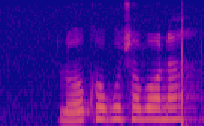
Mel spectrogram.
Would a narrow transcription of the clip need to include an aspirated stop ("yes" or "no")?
yes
